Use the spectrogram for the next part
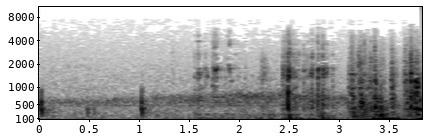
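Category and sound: household object, door being opened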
